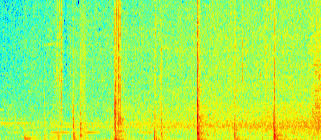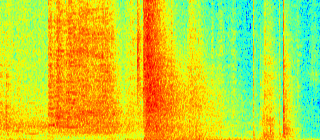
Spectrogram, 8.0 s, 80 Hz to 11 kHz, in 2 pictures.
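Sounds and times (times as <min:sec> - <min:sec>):
wooden knocks and thuds of a heavy sidewalk cellar door: 0:00.3 - 0:03.8
heavy sidewalk cellar door under a restaurant swinging shut with a rumbling clatter: 0:03.8 - 0:07.8.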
